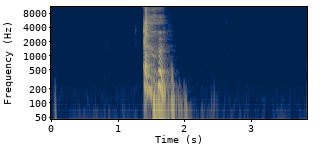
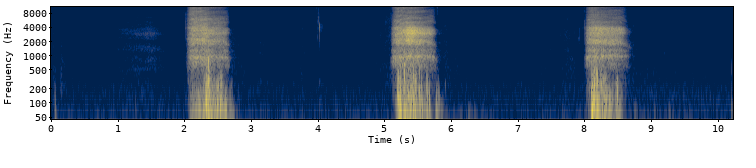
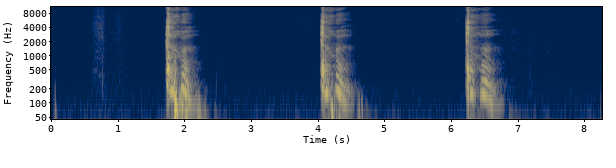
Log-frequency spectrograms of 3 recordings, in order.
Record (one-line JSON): {"cough_length": "3.8 s", "cough_amplitude": 24241, "cough_signal_mean_std_ratio": 0.23, "exhalation_length": "10.2 s", "exhalation_amplitude": 25312, "exhalation_signal_mean_std_ratio": 0.31, "three_cough_length": "8.3 s", "three_cough_amplitude": 23628, "three_cough_signal_mean_std_ratio": 0.24, "survey_phase": "beta (2021-08-13 to 2022-03-07)", "age": "45-64", "gender": "Male", "wearing_mask": "No", "symptom_none": true, "smoker_status": "Never smoked", "respiratory_condition_asthma": false, "respiratory_condition_other": false, "recruitment_source": "REACT", "submission_delay": "0 days", "covid_test_result": "Negative", "covid_test_method": "RT-qPCR", "influenza_a_test_result": "Negative", "influenza_b_test_result": "Negative"}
